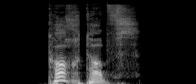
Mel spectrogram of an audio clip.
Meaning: genitive singular of Kochtopf
- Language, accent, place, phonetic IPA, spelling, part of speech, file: German, Germany, Berlin, [ˈkɔxˌtɔp͡fs], Kochtopfs, noun, De-Kochtopfs.ogg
